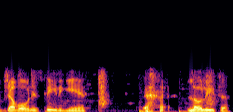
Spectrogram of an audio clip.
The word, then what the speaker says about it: Loletadior: L-O-L-E-T-A-D-I-O-R. I-O-R. And she just broke it down and said it's Lolita. L-O-L-E-T-A-D-I-O-R. But it's pronounced Lolita. What in the hell is the I-O-R silent? So the I-O-R is just A.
